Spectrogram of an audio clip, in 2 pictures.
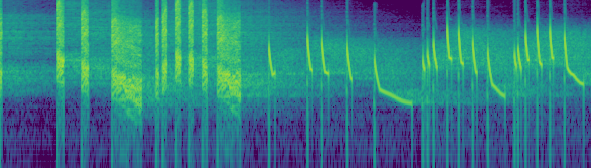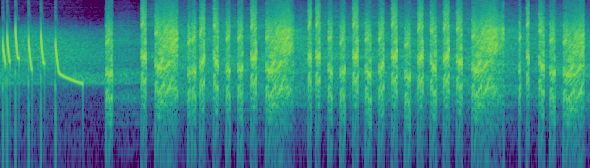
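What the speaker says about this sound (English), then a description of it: "I had reverb on my scratching." Rapid DJ scratches zip and chirp in quick bursts, each stroke trailing a short echoing tail, growing denser toward the end.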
